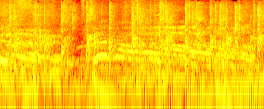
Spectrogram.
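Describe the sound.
Steady applause for the studio guests of the Chéri FM morning radio show fills the whole clip at a constant loud level, mixed with cheering and overlapping voices that rise and bend above the dense clatter of hands.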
